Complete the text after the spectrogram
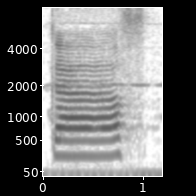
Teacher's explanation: قاف زبان کی جڑ جب اوپر کے نرم تالو سے لگے. کاف زبان کی جڑ جب اوپر کے سخت تالو سے لگے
